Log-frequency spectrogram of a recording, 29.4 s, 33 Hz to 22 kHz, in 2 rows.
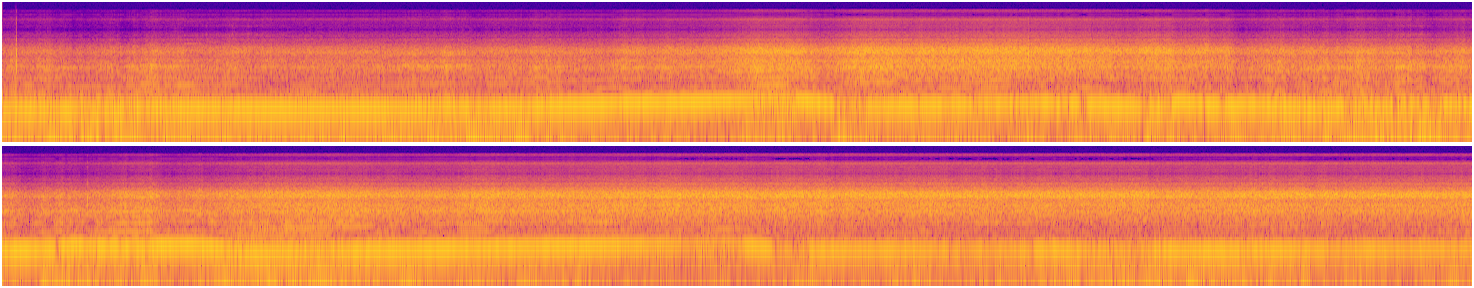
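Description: Honda H22 2.2-litre DOHC VTEC four-cylinder in an EG Civic hatchback under hard track driving: the engine note climbs and drops off sharply several times as the car is driven through corners and gears, then holds steady and slightly quieter near the end, over road and wind noise.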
